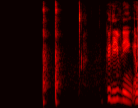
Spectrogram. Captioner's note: gavel hitting dais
